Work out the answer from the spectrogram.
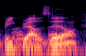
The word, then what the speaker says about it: Big Browser: called Big browser which if you pronounce it in French actually sounds like Big Brother Big Brother Big Brower and so it's a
